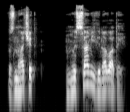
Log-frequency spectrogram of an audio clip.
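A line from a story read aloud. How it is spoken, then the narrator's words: Muttering. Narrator (Russian): пробормотала Вейер-Та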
